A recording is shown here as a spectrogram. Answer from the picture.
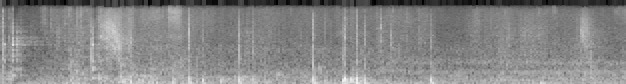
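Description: Scattered light clicks and knocks in a quiet room, with a cluster of dull thuds about three and a half seconds in.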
